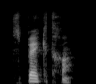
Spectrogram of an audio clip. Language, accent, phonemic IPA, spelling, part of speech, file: French, France, /spɛktʁ/, spectre, noun, LL-Q150 (fra)-spectre.wav
- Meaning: 1. ghost, specter 2. spectrum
